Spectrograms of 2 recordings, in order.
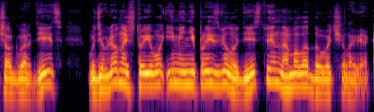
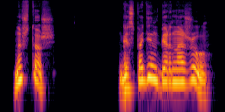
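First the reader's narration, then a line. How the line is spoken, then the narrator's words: Calm. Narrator (Russian): спокойно сказал Д'Артаньян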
